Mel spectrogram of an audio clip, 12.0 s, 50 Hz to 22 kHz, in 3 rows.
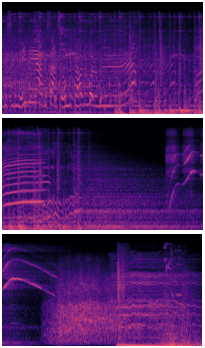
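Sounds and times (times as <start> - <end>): comic whistle sound effect: 7.3 - 9.2, 10.3 - 11.9.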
